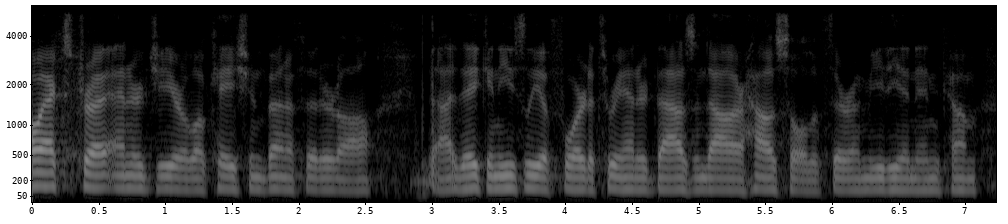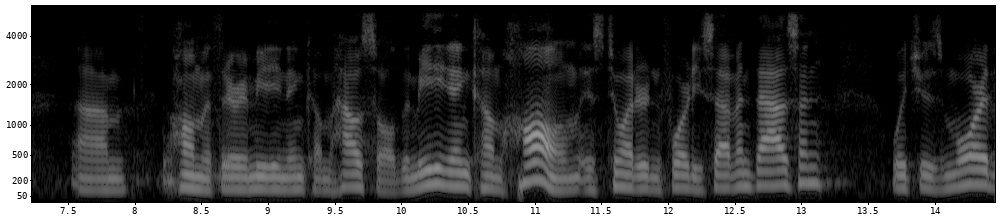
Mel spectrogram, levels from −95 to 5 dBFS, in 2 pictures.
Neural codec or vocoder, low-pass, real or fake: codec, 16 kHz, 4 kbps, FunCodec, trained on LibriTTS, 50 frames a second; 5.4 kHz; fake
